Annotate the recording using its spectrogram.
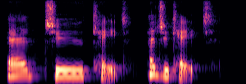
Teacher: That D is a J sound.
